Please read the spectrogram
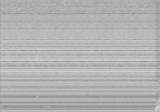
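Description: Sustained synthesizer pad holding one steady chord, with no change in pitch or loudness.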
